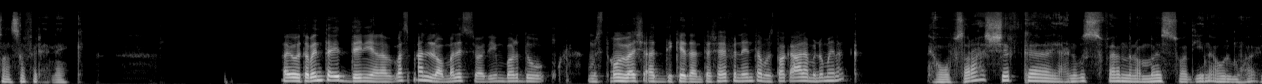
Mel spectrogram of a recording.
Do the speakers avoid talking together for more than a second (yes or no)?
yes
